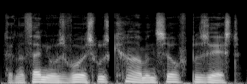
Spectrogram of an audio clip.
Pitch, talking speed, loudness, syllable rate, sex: 100 Hz, 195 wpm, -15 LUFS, 5.7 syllables/s, male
